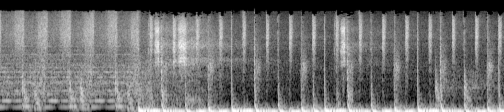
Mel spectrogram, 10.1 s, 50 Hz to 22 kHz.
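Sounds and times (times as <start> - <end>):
hi-hats: 0.0 - 10.0
techno music: 0.0 - 10.0
heavy bass line: 0.4 - 10.0
pounding kick drum: 2.6 - 10.0.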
